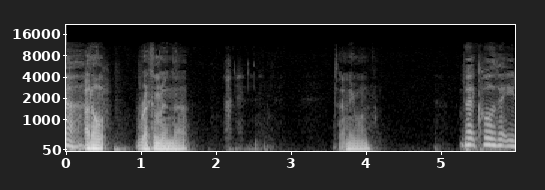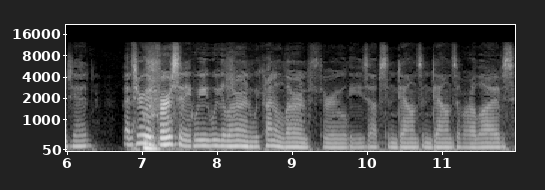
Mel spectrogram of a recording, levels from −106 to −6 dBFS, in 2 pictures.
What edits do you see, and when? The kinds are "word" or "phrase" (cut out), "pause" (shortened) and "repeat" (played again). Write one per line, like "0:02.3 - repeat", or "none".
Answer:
0:06.8 - word
0:07.6 - word
0:09.7 - word
0:10.7 - repeat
